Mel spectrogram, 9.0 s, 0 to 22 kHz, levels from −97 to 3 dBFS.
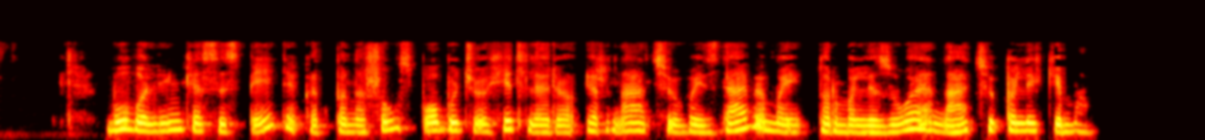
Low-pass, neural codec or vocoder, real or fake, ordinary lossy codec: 7.2 kHz; vocoder, 22.05 kHz, 80 mel bands, WaveNeXt; fake; MP3, 48 kbps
